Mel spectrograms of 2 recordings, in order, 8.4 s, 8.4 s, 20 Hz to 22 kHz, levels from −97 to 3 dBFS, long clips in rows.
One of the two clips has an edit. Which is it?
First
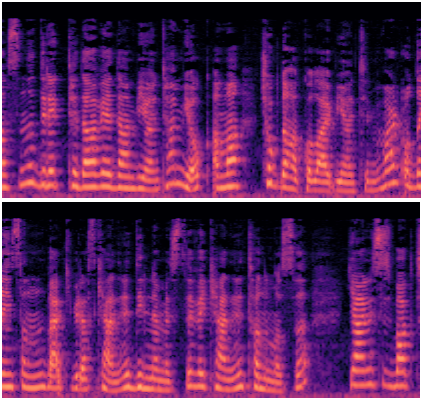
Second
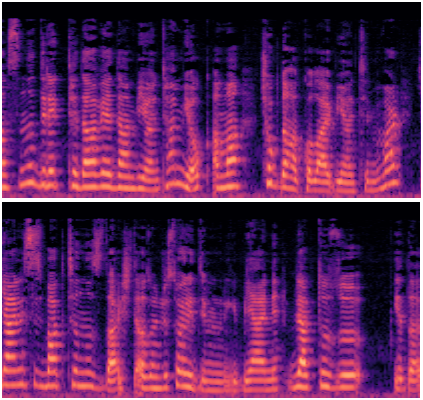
second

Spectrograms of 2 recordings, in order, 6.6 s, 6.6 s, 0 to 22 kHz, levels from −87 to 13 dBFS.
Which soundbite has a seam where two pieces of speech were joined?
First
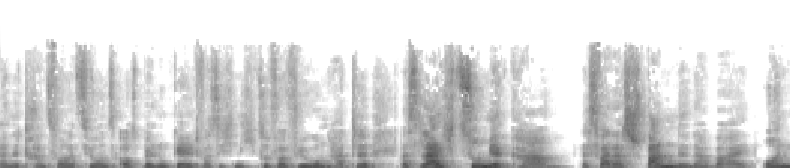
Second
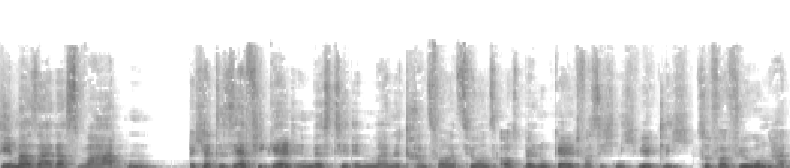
first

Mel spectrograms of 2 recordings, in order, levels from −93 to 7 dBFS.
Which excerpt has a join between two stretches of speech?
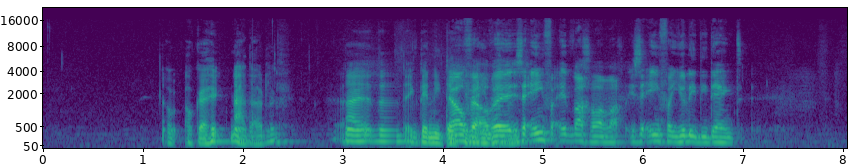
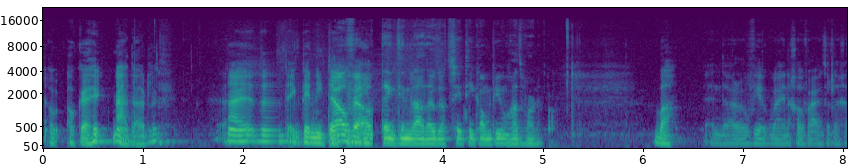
second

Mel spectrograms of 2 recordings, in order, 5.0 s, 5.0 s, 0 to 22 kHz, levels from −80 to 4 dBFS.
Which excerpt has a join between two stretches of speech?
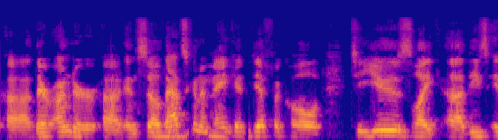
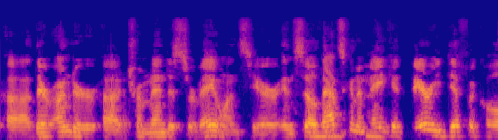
first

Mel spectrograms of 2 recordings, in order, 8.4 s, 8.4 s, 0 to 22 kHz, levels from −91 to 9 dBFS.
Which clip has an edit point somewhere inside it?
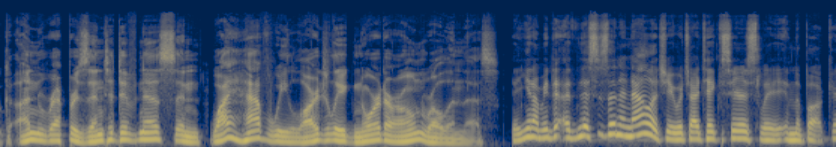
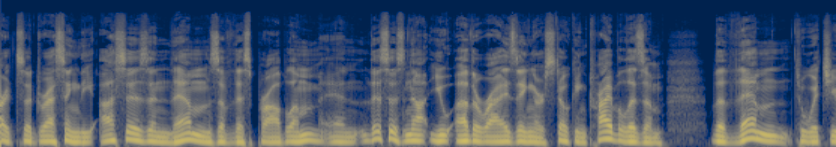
first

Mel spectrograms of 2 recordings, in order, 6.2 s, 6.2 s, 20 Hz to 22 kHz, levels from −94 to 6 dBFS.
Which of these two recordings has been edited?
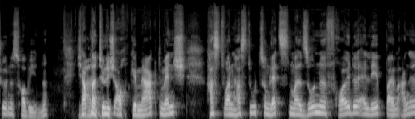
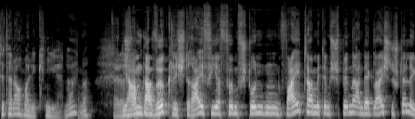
second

